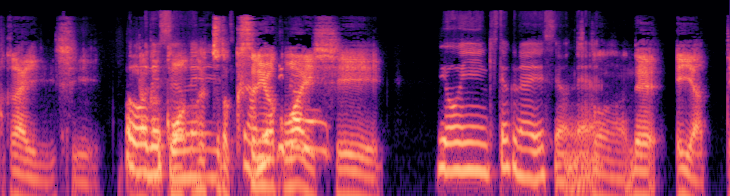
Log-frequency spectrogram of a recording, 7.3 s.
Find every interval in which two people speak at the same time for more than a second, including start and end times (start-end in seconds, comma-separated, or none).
1.2-3.1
